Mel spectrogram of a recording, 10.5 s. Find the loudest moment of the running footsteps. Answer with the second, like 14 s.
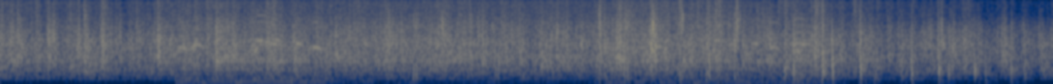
8 s.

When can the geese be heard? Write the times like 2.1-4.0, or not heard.
1.7-3.4, 6.3-8.2.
